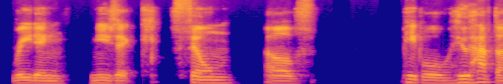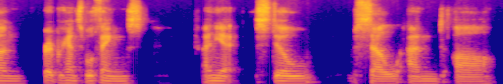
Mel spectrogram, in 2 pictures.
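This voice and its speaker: A man's voice: low voice, fairly bright tone. A man answering questions as a guest coach in a casual, reflective podcast conversation.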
